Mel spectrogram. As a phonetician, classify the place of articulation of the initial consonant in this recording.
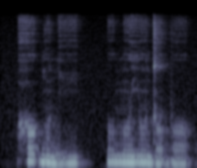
glottal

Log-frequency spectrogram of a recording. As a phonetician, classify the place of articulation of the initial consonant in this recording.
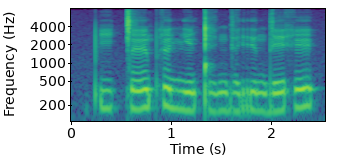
labial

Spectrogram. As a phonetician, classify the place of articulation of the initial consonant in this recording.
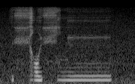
palatal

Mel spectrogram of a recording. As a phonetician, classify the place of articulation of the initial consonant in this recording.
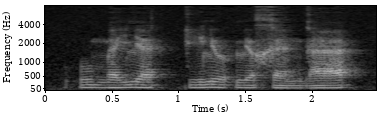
glottal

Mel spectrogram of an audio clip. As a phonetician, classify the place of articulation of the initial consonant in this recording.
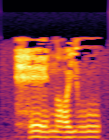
glottal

